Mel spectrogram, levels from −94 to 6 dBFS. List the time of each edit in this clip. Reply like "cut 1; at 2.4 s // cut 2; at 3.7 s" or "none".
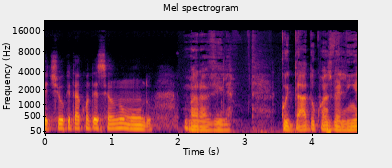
cut 1; at 2.0 s // cut 2; at 3.4 s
